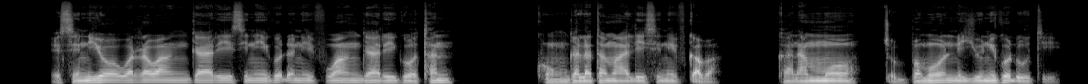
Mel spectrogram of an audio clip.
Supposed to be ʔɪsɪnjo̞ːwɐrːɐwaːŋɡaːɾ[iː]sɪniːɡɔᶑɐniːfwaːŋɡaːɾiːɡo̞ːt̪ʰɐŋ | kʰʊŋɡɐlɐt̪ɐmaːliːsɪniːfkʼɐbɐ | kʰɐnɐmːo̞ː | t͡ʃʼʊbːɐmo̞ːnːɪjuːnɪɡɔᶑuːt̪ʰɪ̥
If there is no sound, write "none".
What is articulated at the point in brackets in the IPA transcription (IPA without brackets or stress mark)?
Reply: iː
